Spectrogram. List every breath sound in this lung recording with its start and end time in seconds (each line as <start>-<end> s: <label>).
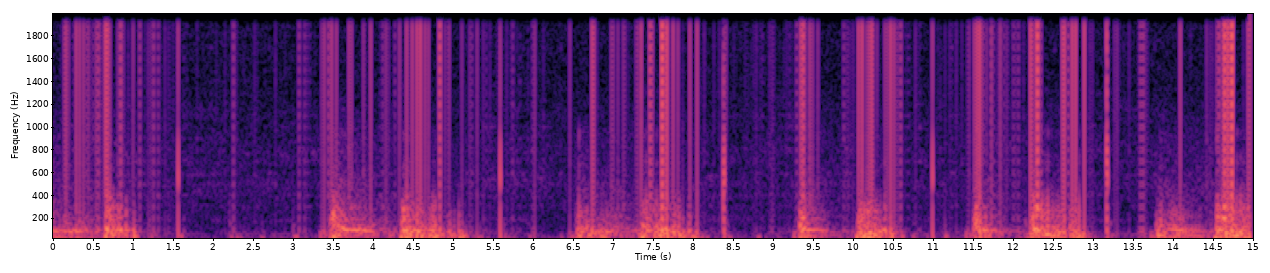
0.00-0.60 s: inhalation
0.00-0.60 s: crackles
0.63-1.63 s: exhalation
3.34-4.35 s: inhalation
3.34-4.35 s: crackles
4.35-5.36 s: exhalation
4.35-5.36 s: crackles
6.35-7.35 s: crackles
6.37-7.37 s: inhalation
7.35-8.21 s: exhalation
7.35-8.21 s: crackles
9.27-10.07 s: inhalation
9.27-10.07 s: crackles
10.09-10.79 s: exhalation
10.09-10.79 s: crackles
11.54-12.23 s: inhalation
11.54-12.23 s: crackles
12.29-13.00 s: exhalation
12.29-13.00 s: crackles
13.81-14.60 s: inhalation
13.81-14.60 s: crackles
14.60-15.00 s: exhalation
14.61-15.00 s: crackles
